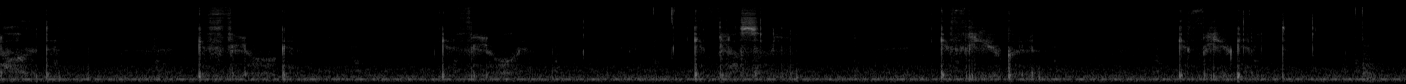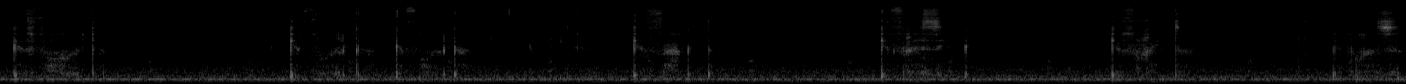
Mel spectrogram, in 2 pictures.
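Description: A person whispering softly, short words or phrases every two to three seconds, over a low steady hum.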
